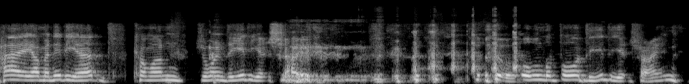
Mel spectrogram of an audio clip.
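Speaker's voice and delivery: mock carnival barker for the idiot show; mock idiot host. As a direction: sell yourself as a buffoon, laughing. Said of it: "if you're like".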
